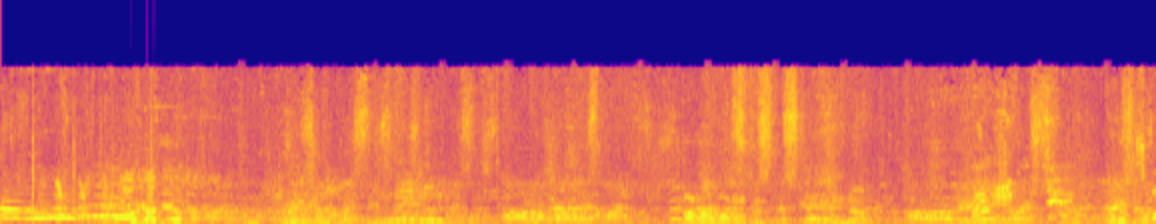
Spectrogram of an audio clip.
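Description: A group of people sings carols together.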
